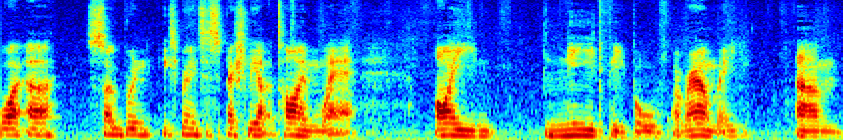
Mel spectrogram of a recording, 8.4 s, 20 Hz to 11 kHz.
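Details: Adult man, 40, who stutters and has been experiencing depression, speaking with repetitions in a personal story; stuttering.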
